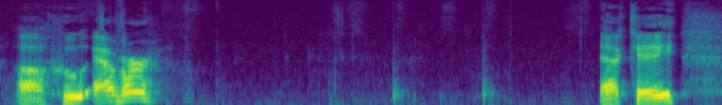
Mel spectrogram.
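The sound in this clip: Writing out a sentence: a few faint, scratchy strokes in the pause between stretches of a person talking.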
